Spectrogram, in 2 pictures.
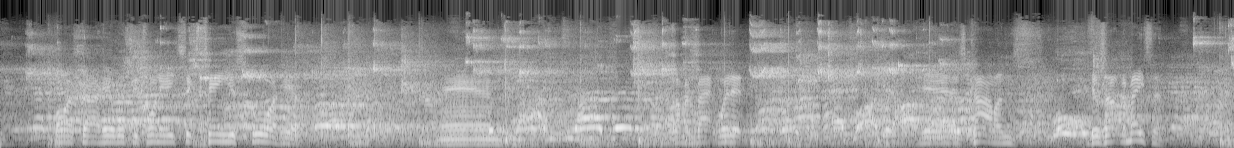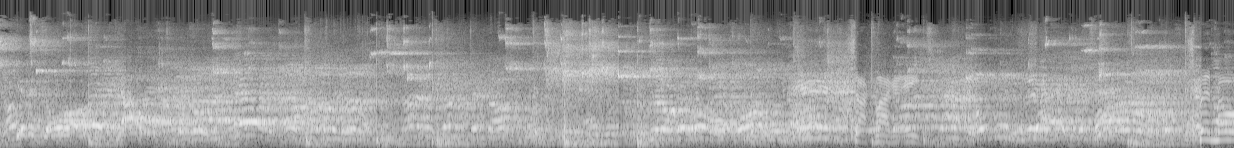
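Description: A crowd of spectators talks and calls out in an echoing gym.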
